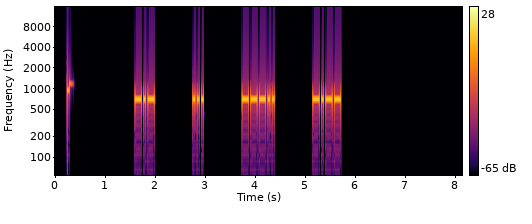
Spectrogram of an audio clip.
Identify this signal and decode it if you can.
Morse code, heard as a keyed tone, about 28 wpm, spaced as for 10 wpm, 700 Hz. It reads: KS8Y
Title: USA Call Signs - 4 Characters - 6x Character Spacing - 28wpm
